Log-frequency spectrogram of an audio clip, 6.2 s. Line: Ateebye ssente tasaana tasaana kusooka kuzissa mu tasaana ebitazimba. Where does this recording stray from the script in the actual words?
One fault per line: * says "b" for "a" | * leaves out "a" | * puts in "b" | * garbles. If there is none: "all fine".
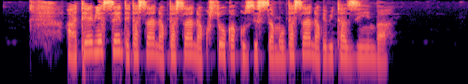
all fine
